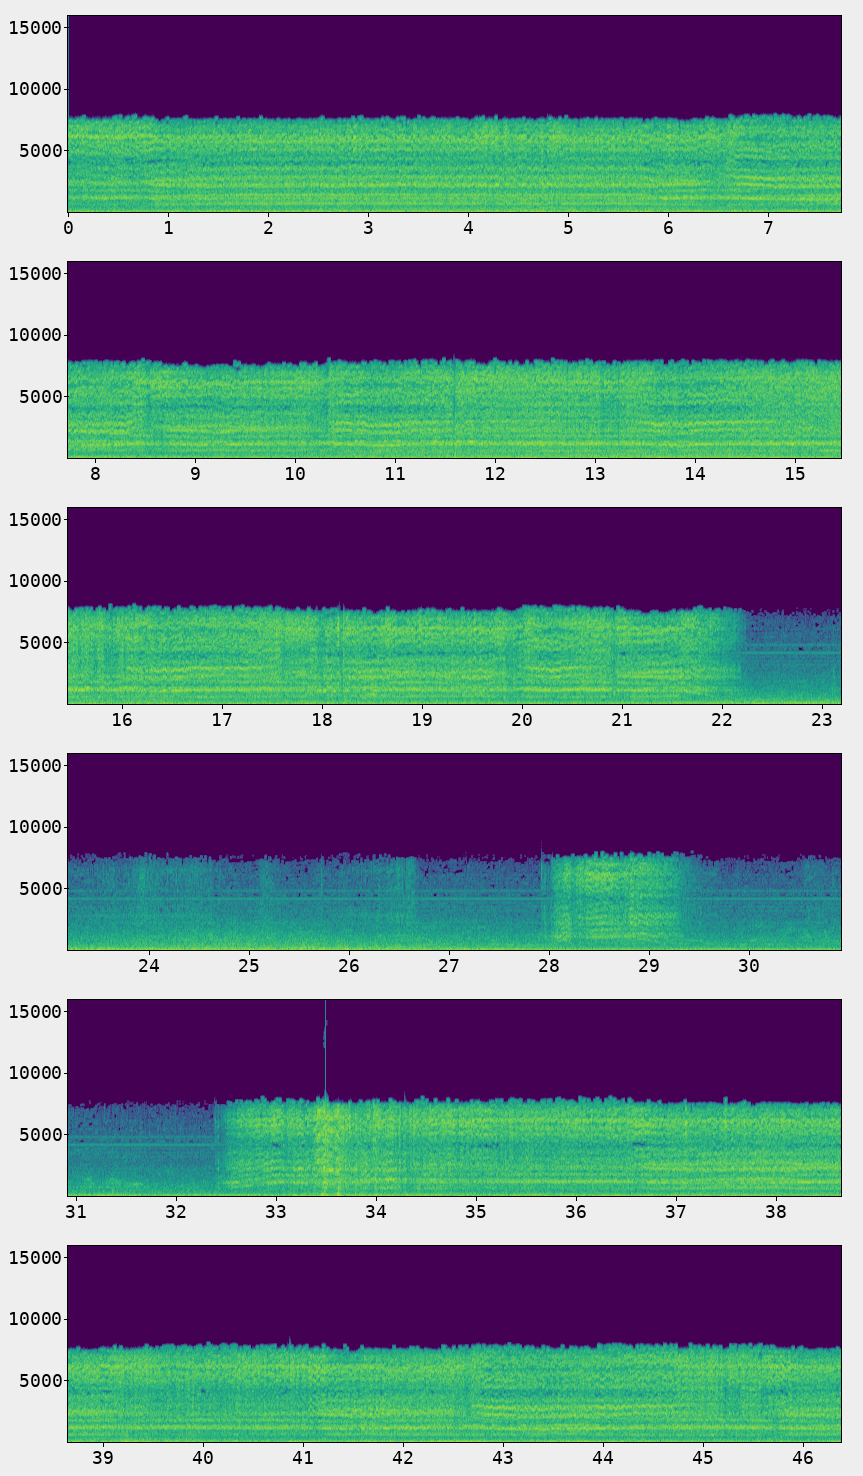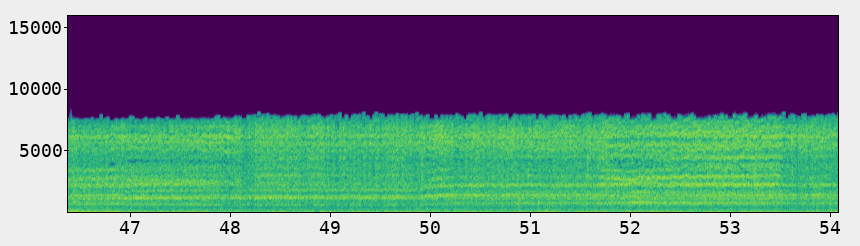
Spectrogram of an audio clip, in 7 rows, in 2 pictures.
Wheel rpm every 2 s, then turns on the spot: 160, 160, 160, 160, 160, 160, 160, 160, 160, 160, 140, 10, 0, 10, 50, 0, 100, 170, 160, 160, 160, 160, 160, 160, 160, 190, 200.
none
